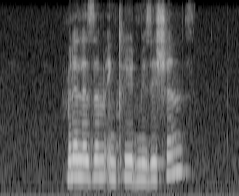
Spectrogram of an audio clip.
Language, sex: English, female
